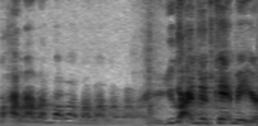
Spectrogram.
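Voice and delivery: acted-out, high, angry barked gibberish, then dismissive. Retelling a confrontation, imitating a woman who started barking at them. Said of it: "she started barking".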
